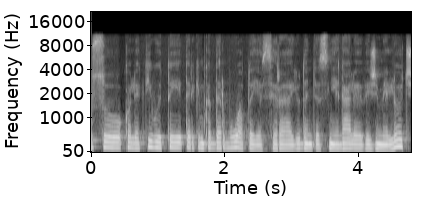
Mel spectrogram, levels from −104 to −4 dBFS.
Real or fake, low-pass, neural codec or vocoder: real; 10.8 kHz; none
